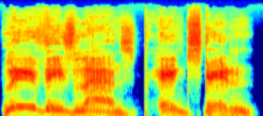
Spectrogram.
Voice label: Male Orc; Grommash; Jaina

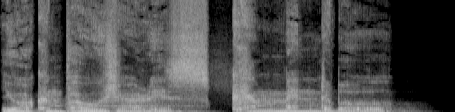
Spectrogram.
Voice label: Male Dragon Well Played

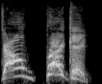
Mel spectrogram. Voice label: Male Goblin Attack

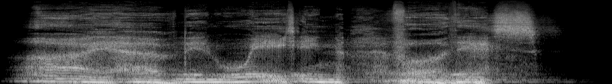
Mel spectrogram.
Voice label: Male Old God Bark; Cthun

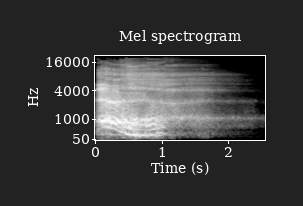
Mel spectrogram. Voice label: Female Naga Death

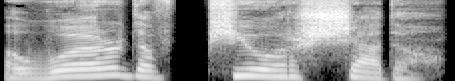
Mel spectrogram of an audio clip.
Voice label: Female Draenei Hero Power; Shadow Priest Xyrella

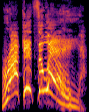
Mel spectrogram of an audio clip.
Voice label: Female Goblin Attack

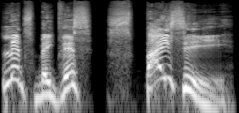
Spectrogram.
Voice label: Male Pandaren Play

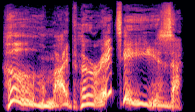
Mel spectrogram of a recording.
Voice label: Female Troll Trigger

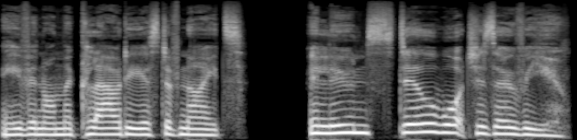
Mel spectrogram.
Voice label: Female Night Elf Combat Loss

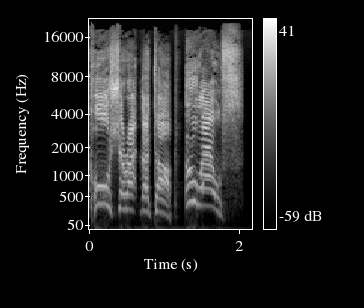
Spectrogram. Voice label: male dredger first place

